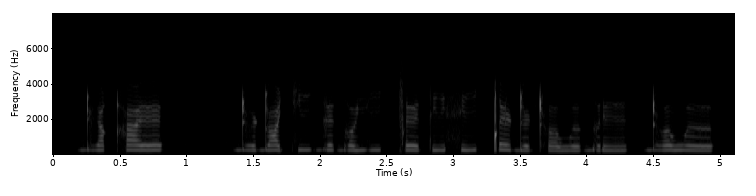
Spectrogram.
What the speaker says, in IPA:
ɖʱ ɪ qʰ ɛ | ɖʱ ə ɖ ɑ c i ɡ ɛ ɡ ʌ j i ǀ ɛ t i s i ǃ ɛ ɖ ɛ ʈʰ ʌ w ə ɡ ə ɾ ɪ | ɖʱ ʌ w ə

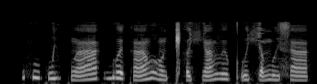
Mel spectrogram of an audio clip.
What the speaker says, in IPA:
f u˥˩ k w i˥˩ kʷ ã˩˥ | ɡʷ ɛ˥˩ k ã˩˥ ʁʷ ĩ˩ ǁʰ ɐ˩ ç ã˩˥ v ø˥ kʷʼ ɛ˧ ç a˩˥ ŋʷ i˩˥ s ã˧

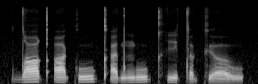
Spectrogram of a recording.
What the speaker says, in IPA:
dˤ a qʼ a k u kʼ a d ŋ u kʰ i t ʌ kʲ ʌ u̯

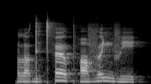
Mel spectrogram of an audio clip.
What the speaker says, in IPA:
l ɔ d̪ i t̪ʰ œ ʊ̯ pʰ ɑ v ɵ ɲ v i

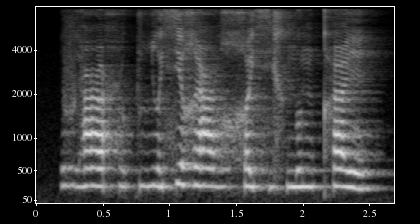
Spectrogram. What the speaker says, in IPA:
v e̤ ʕ ʊ ħ ṳ k ʎ ʊ sʲ ʉ ʁ e ʕ ṳ ʁ χ ʏ sʲ ə̤ x ŋ ʊ ŋ qʰ e

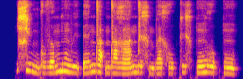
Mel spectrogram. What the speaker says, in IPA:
ɕ i ŋ ɡ u ð ə m b ũ β i ʔ e n d a ʔ n d a ɣ a n d e x m b æ x u k i x p ũ ɣ u ʔ p ũ

